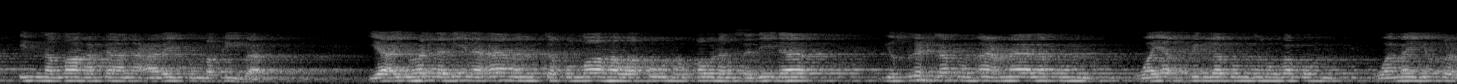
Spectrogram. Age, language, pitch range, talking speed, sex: 40-59, Indonesian, 165-175 Hz, 90 wpm, male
